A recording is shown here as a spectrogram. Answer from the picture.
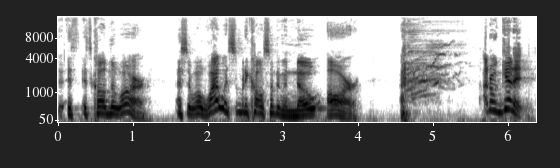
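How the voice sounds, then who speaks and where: Very wide pitch swings mark a man's high voice with a Wyoming accent, kept at very even loudness over noticeable background noise. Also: moderate pace. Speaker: podcast co-host. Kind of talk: casual chat.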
